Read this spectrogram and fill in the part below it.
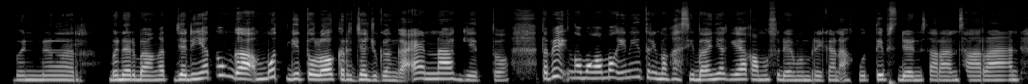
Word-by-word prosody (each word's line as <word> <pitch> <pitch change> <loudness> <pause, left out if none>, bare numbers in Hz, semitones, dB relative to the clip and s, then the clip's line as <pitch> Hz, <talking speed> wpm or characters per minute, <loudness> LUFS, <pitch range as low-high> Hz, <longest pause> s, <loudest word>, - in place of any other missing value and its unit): Bener, 210 0 -3 0.3
bener 215 +1 +3
banget, 205 +1 -1
jadinya 230 +6 +3
tuh 425 -2 -2
nggak 260 -5 +8
mood 340 +7 +2
gitu 235 -1 +2
loh, 230 +2 +8
kerja 225 -1 0
juga 200 -1 -4
nggak 180 -2 -3
enak 255 0 +4
gitu. 195 -1 -9 0.3
Tapi 350 +5 0
ngomong-ngomong 295 +1 +2
ini 325 +3 -8
terima 255 -5 -1
kasih 235 -2 -4
banyak 225 +4 0
ya 235 +1 0
kamu 215 0 -1
sudah 220 -2 -5
memberikan 195 0 -6
aku 200 0 -9
tips 220 0 -1
dan 195 0 -1
saran-saran, 200 0 -3
215 Hz, 165 wpm, -20 LUFS, 200-250 Hz, 0.3 s, nggak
